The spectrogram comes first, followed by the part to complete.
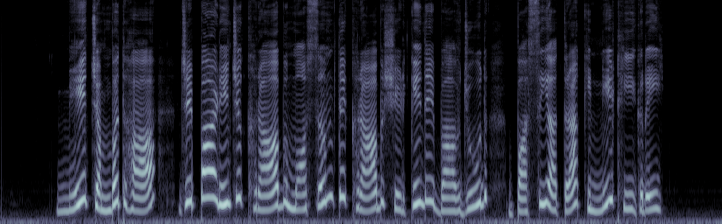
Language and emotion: Dogri, surprised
